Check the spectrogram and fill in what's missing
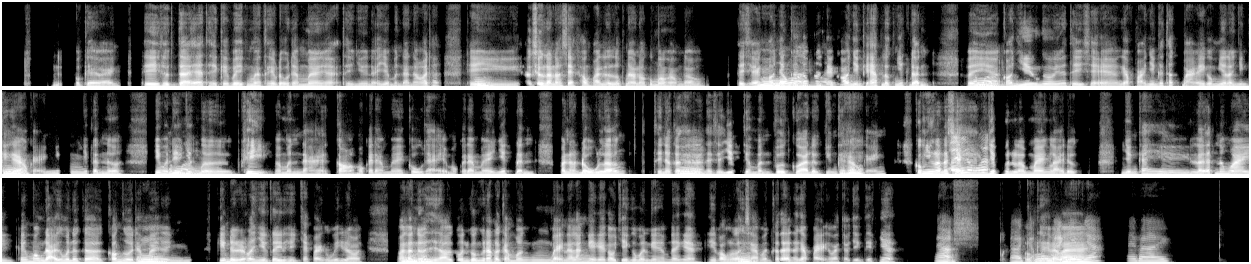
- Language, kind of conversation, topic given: Vietnamese, podcast, Bạn nghĩ thế nào về việc theo đuổi đam mê hay chọn một công việc ổn định?
- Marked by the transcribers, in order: other background noise; tapping; chuckle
